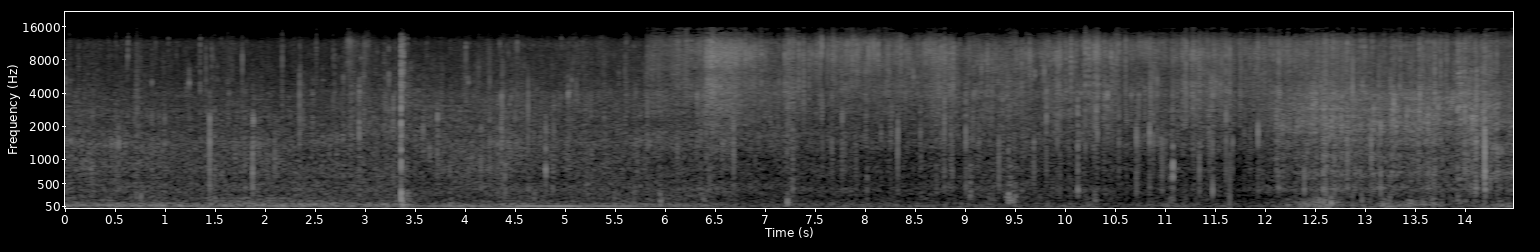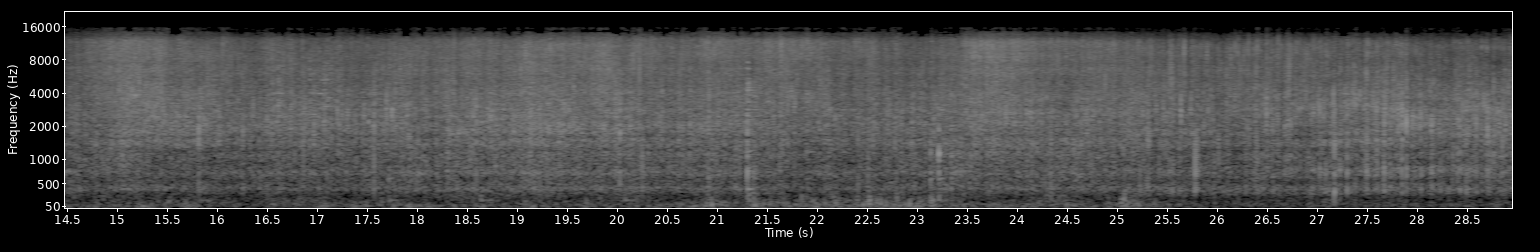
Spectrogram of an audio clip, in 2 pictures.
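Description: Chicken drumsticks and sliced red onions sizzling in hot oil in a wok, a steady hiss that grows louder about six seconds in and again near the middle as the meat takes the heat.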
